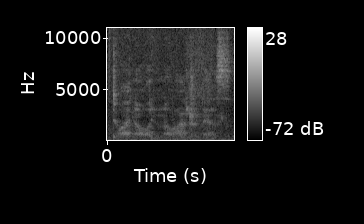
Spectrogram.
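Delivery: whispered aside. Real, not acted. Player whispering a rules question to the GM. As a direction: hush it out of character.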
